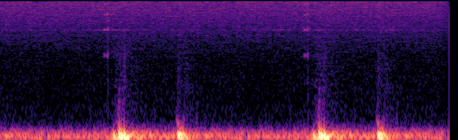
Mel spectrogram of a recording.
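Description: Heartbeat sound effect: low double thumps in a lub-dub pattern, about one beat a second, twice.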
